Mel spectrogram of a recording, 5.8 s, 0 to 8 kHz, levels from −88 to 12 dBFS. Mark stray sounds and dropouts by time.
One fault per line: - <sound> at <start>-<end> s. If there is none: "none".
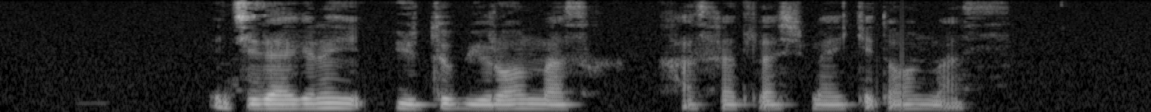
none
